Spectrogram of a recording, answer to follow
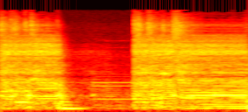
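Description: Distorted electric guitar: a chord struck and left ringing, a quieter note, then a second chord struck about a second and a half in and left ringing.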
